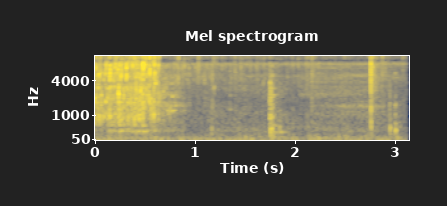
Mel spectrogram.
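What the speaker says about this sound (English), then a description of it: "What you want to do is fill your pot up." Water pouring into a pot outdoors beside a campfire, a brief splashing fill at the start that gives way to faint drips and trickles, quiet and close.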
